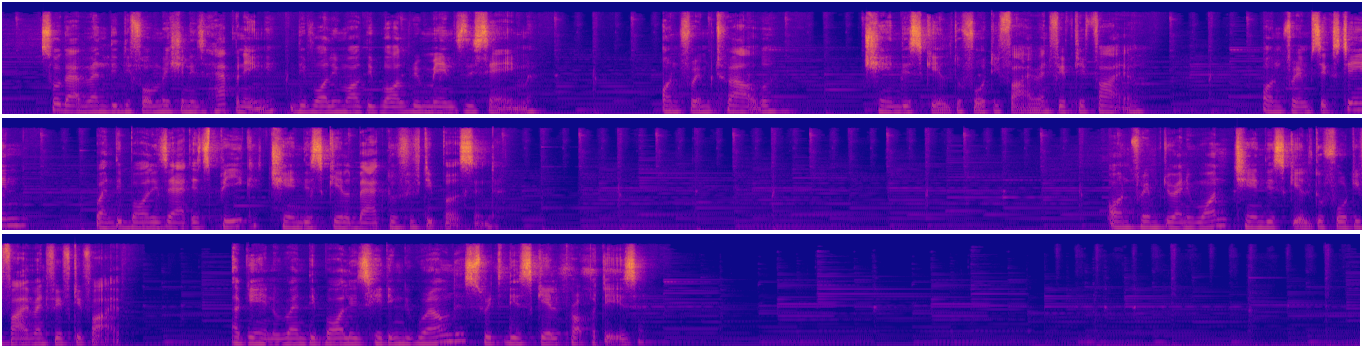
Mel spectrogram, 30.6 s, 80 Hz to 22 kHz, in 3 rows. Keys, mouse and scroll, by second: 0.0-0.8 typing, 1.9 Page_Down, 5.0 Page_Down, 5.6-6.4 typing, 6.8 Tab, 7.8 typing, 9.7-13.3 drag, 13.8 click, 14.5 5, 15.0 Tab, 15.7 6, 17.2 5, 17.5 Return, 19.0 click, 19.8 Page_Down, 21.2 Page_Down, 21.2-22.2 typing, 22.9 Page_Down, 23.7 click, 23.8-25.5 typing, 25.6 Page_Down, 26.7 Page_Down, 28.6-29.4 typing, 28.6 click, 29.9 Tab.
